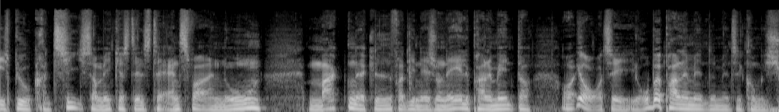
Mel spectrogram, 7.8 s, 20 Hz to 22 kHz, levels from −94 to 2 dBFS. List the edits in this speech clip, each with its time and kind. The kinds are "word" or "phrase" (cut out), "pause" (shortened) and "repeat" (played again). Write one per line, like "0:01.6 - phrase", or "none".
0:05.8 - word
